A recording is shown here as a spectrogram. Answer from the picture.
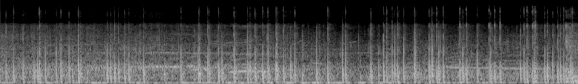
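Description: Fireworks display going off in a dense, rapid run of bangs and crackles, with a large crowd's voices underneath.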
